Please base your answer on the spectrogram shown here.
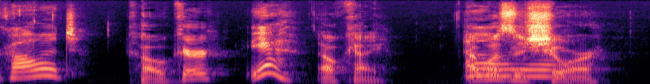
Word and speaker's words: Coker: The one that sounds like it could be mispronounced. Koker College. Coker.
